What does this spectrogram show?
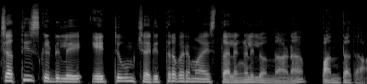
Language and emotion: Malayalam, neutral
